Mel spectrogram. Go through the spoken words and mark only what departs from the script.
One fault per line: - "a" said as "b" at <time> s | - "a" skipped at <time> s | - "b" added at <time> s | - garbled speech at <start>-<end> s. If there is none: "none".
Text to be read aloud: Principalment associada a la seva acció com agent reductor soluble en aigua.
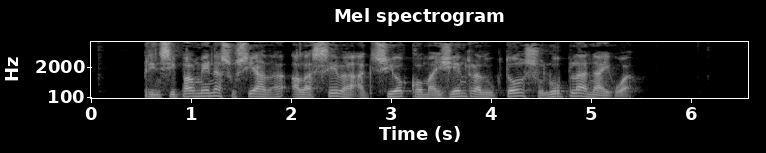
none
